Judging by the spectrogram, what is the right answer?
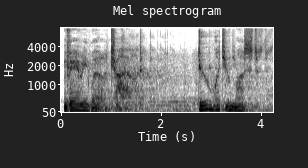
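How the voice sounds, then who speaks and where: A man's voice: lowish voice, sing-song, drawn-out words, creaky, bright, forceful tone, heavily acted. An actor voicing a grave, commanding male elder in a video game, solemn and philosophical, with echoing reverb. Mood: solemn, resigned. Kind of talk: dramatic video game voice acting. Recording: echoey hall-like reverb.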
